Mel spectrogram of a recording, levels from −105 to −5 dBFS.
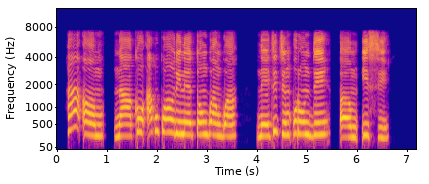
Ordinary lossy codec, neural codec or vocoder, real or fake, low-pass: none; none; real; 7.2 kHz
